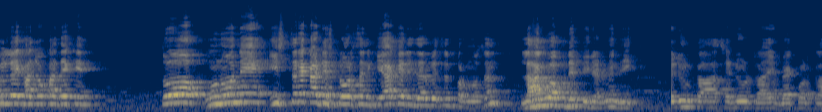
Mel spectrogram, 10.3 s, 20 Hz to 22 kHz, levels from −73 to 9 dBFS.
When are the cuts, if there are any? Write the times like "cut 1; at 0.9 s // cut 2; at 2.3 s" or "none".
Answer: cut 1; at 8.4 s

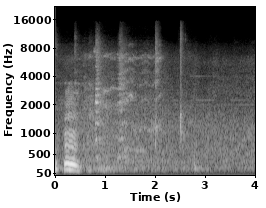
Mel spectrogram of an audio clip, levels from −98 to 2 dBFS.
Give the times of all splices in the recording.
none

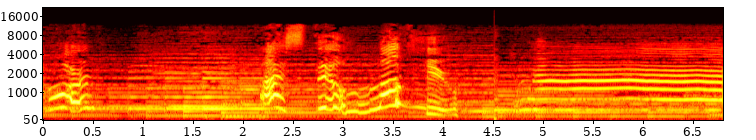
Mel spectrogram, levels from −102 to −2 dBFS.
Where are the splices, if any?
cut 1; at 4.5 s

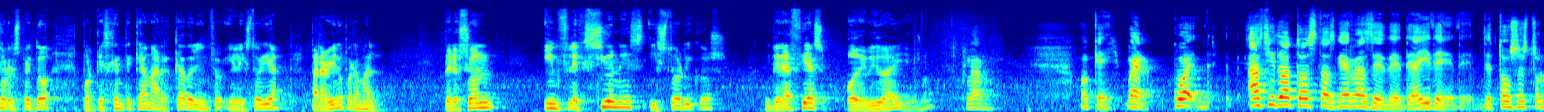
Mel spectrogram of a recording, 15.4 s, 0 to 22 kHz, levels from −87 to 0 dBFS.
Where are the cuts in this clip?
none

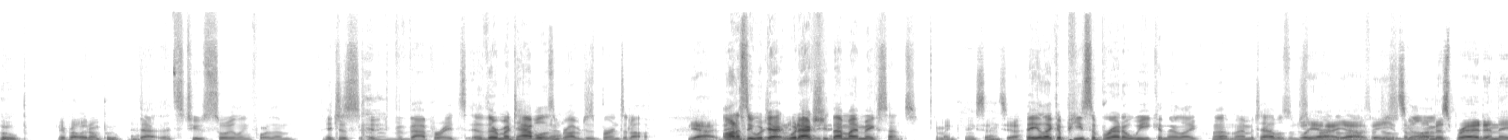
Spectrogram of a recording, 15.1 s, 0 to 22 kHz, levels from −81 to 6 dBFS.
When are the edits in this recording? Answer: cut 1; at 1.3 s // cut 2; at 8.2 s

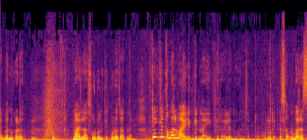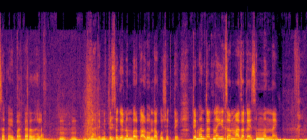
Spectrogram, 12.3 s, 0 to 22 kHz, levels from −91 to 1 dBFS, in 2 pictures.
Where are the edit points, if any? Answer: cut 1; at 1.1 s // cut 2; at 8.1 s

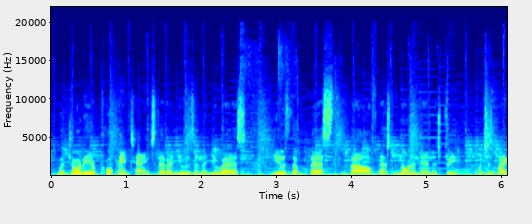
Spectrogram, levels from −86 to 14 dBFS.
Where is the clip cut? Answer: none

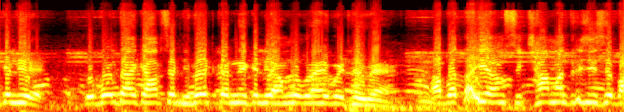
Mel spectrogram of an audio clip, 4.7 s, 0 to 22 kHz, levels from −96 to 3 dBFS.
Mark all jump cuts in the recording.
none

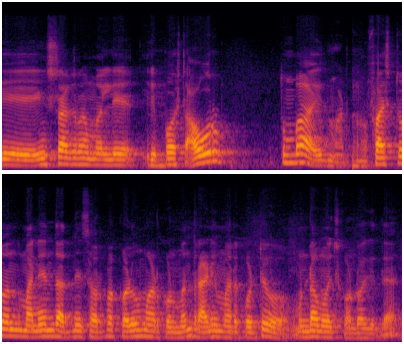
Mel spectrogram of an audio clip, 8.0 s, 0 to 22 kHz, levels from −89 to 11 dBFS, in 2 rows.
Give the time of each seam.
cut 1; at 3.5 s

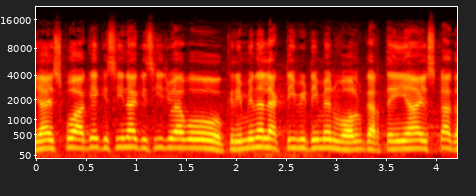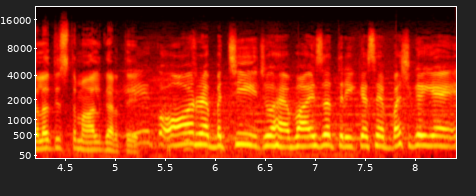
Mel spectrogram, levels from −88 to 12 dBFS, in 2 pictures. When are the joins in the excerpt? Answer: cut 1; at 5.3 s

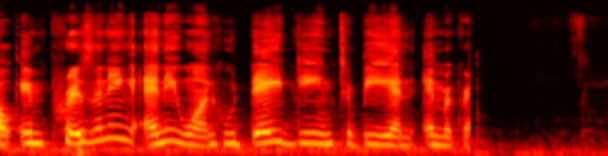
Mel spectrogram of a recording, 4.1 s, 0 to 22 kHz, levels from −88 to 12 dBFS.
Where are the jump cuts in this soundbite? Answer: cut 1; at 3.1 s

